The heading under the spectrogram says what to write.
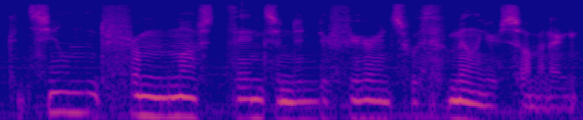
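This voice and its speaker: Bright man on a dull, noisy mic. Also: medium pitch, animated, normal speed. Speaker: tabletop game player. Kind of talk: casual game chat. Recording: dull, noisy microphone sound.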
